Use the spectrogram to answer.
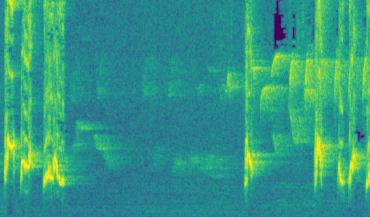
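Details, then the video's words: Lure-bird fighting song of a red-whiskered bulbul for training: a quick three-note warble, a soft thin high trill, then a busier burst of rapid chirpy slurred notes. "Luyện chào mào hót sáng Giọng chuẩn hay Để ép bổi căng hót, chào mào hót đấu"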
